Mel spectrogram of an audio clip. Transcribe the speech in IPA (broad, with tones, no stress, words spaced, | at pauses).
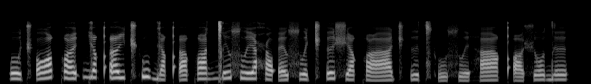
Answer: o˨t͡ʃʼɔː˨˦qʷeː˨˦ʔ ɡi˧qʼiː˧t͡ʃʼu˦˨ ɡe˨qʼe˨qʷa˦ ɡ͡ǀe˦sʷeː˧ħɔ˨ʔ ɛ˧ sʷɛ˧ t͡ʃʼɘ˦ʃe˨˦ qʷaː˨˦t͡ʃʼɨ˦t͡sʼu˨ sʷe˨haː˧qʼɔ˨ʃo˦ dɘ˦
